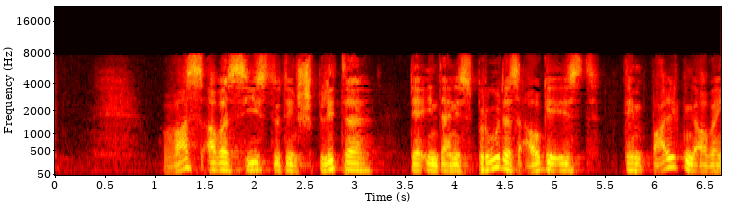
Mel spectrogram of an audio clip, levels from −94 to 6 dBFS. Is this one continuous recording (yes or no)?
yes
